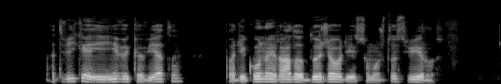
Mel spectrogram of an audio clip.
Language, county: Lithuanian, Vilnius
